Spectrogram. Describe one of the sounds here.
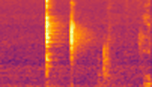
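A snooker ball clicks against another ball.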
